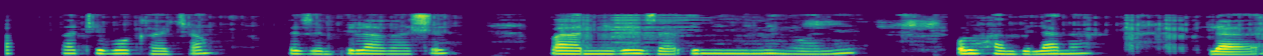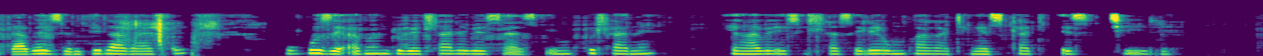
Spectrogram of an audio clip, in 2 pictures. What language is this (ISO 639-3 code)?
nde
